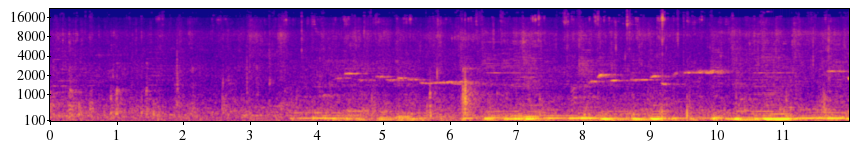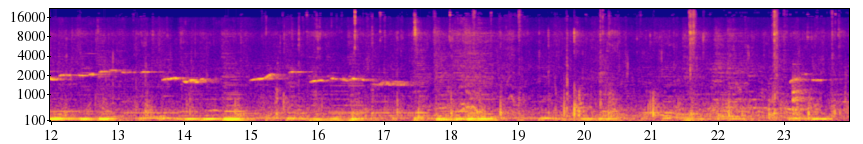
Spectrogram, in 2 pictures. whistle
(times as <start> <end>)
4.2 7.3, 8.0 10.8, 11.6 17.7, 23.0 23.9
